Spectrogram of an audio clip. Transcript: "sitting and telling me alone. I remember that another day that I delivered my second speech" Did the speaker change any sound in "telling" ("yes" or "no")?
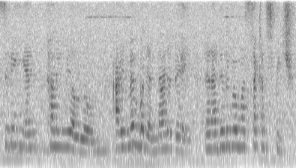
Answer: yes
